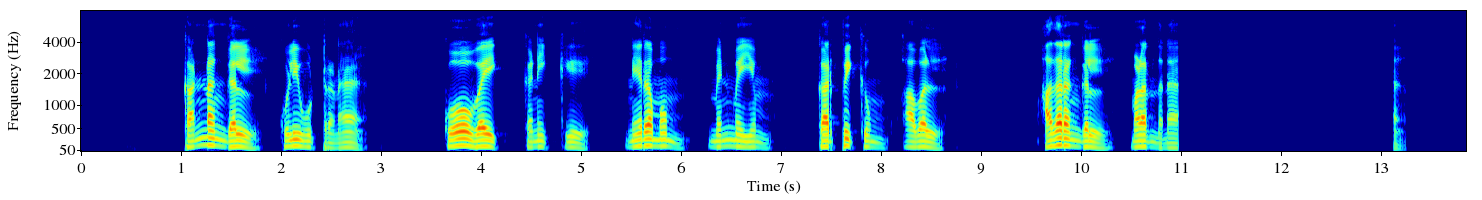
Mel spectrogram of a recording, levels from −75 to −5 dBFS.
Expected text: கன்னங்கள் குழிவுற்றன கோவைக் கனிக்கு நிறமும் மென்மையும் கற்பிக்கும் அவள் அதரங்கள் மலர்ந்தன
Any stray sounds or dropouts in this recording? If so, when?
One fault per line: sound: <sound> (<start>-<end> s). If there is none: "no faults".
no faults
